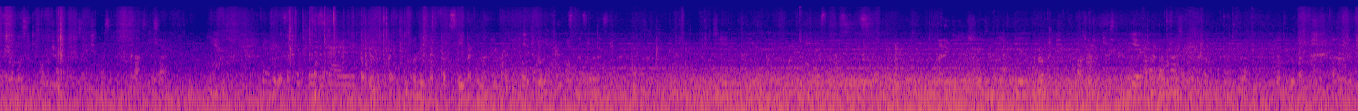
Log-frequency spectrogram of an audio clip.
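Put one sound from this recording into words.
A passing train roars by close outside.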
